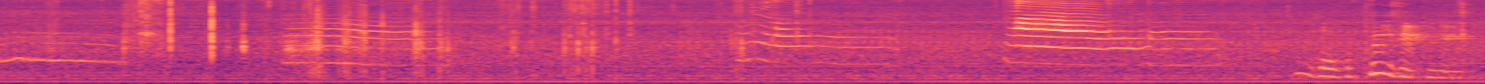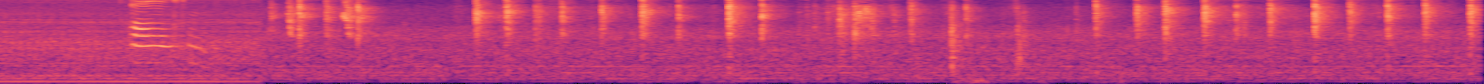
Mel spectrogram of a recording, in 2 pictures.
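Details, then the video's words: Kittens playing indoors: several short, high mews scattered through the first half, one sharper rising cry near the middle, then a stretch of rapid clicking and tapping sounds with fainter mews, over a low mains hum. "Cute KITTENS meowing & playing"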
